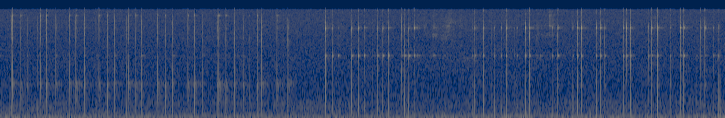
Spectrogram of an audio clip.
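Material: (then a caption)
Glass. A small glass jar is tapped and clinked in a rapid, uneven series of short, bright ticks. Each tick dies away almost instantly. From about the three-second mark the clinks carry clearer high ringing tones over a faint background hiss.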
